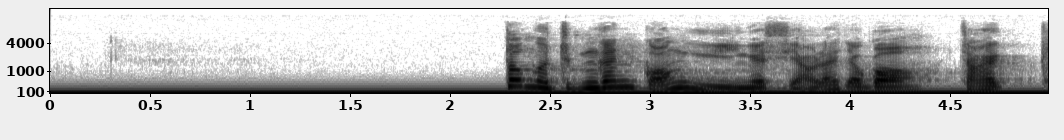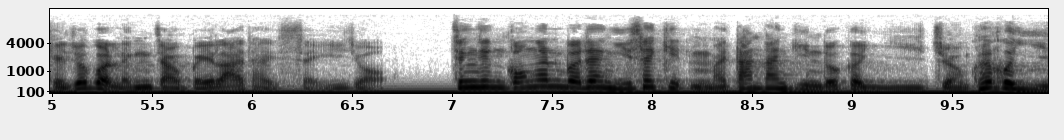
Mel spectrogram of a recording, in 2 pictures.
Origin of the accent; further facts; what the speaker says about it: Hong Kong; 甚或可能很多人我们香港人都要面对就是退休、失去工作、这些都是我们很陌生的环境。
